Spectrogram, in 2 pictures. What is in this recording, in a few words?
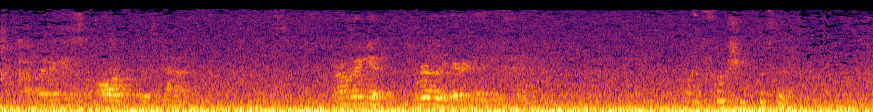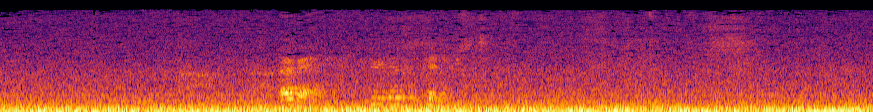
Whisper; Case 017 Barter Theatre Stage; (Over Hear)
